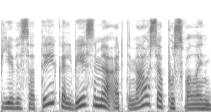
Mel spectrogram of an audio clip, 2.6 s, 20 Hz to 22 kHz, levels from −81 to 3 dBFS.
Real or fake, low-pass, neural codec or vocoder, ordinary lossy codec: real; 10.8 kHz; none; MP3, 96 kbps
